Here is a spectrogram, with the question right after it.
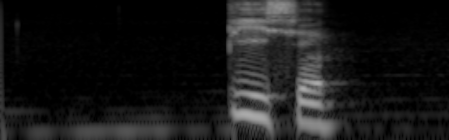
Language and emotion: Russian, neutral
